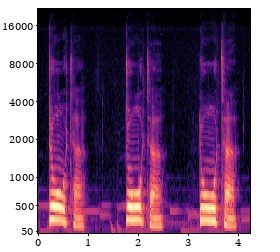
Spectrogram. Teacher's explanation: That ER ending is actually what we call a schwa, a completely neutral sound.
